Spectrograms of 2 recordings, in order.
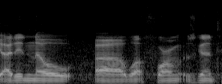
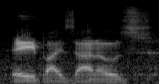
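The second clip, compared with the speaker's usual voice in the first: mock Italian accent; 2 semitones lower, much slower than usual. Italian Mario greeting.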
